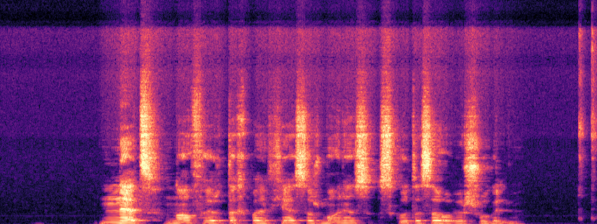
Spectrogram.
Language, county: Lithuanian, Vilnius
